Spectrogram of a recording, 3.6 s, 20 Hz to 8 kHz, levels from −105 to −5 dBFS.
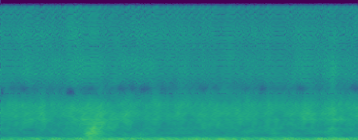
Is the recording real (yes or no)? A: no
